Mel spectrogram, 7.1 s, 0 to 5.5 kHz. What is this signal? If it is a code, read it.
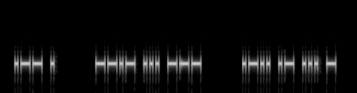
Morse code, heard as a keyed tone, about 20 wpm, 700 Hz. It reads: WE QSO LAST
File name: UK MASTER QSOs TRAINING / 20WPM / UK MASTER QSOs 0044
